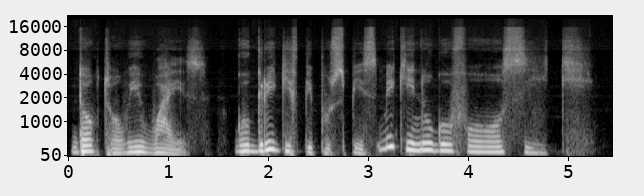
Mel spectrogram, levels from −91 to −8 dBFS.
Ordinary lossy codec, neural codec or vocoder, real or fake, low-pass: Opus, 32 kbps; vocoder, 44.1 kHz, 128 mel bands every 256 samples, BigVGAN v2; fake; 19.8 kHz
